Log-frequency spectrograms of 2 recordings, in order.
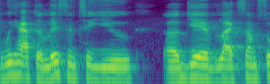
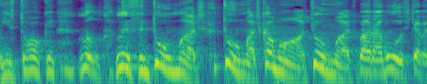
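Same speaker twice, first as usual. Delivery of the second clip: ridiculous put-on New York Italian accent, pitched up; 6 semitones higher than usual. Mocking a man who tells others who they are, imitating New York Italian accent. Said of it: "He almost has a New York Italian accent".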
